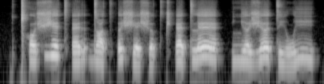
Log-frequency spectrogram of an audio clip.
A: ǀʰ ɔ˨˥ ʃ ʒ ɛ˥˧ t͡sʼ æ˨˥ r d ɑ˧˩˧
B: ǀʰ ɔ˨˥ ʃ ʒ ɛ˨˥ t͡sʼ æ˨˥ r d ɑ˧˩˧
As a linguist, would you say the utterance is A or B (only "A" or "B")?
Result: A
